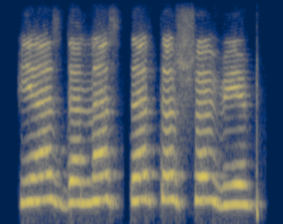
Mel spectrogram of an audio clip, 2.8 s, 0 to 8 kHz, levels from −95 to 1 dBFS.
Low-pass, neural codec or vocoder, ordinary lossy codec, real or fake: 7.2 kHz; vocoder, 44.1 kHz, 128 mel bands every 512 samples, BigVGAN v2; Opus, 32 kbps; fake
